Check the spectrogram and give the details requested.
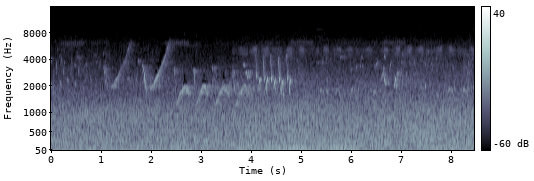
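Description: Birds chirping over a steady background noise: a run of quick rising calls in the first few seconds, a rapid series of short notes about four seconds in, and a few more calls near the end.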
